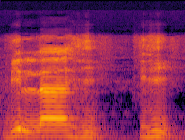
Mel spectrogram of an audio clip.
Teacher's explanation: harus diucapkan dengan sempurna dari makhraj yang tenggorokan terdalam. Billahi, tidak billahi minas, tidak seperti menghilangkan huruf ha kemudian hanya tersisa kasrohnya saja.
